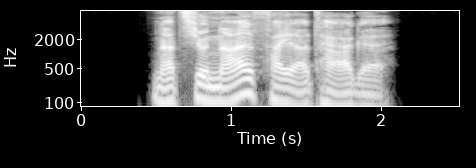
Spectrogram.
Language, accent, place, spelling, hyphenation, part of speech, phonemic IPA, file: German, Germany, Berlin, Nationalfeiertage, Na‧ti‧o‧nal‧fei‧er‧ta‧ge, noun, /nat͡si̯oˈnaːlˌfaɪ̯ɐtaːɡə/, De-Nationalfeiertage.ogg
- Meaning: nominative/accusative/genitive plural of Nationalfeiertag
